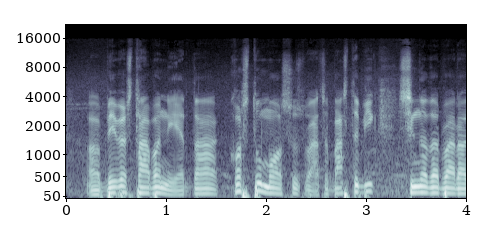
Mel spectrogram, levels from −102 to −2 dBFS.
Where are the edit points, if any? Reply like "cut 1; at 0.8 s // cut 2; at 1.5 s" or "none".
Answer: none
